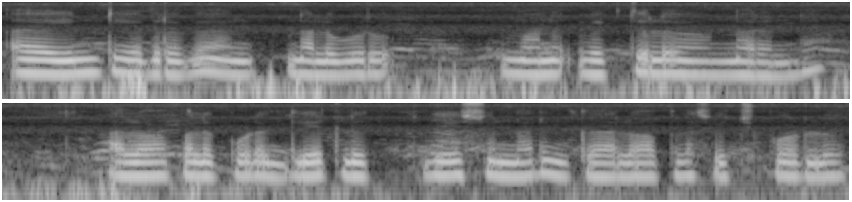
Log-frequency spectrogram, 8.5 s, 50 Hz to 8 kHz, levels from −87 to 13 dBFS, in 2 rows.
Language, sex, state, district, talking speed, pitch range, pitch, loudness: Telugu, female, Andhra Pradesh, Manyam, 120 wpm, 180-190 Hz, 180 Hz, -15 LUFS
